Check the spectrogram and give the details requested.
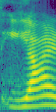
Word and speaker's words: Oia: So apparently, it's Iya and O is silent.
